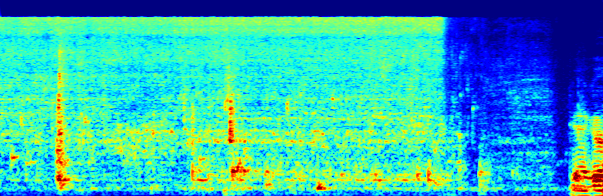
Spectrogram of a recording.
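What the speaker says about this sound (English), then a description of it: "Let's wet the face and get a shaving." Tap water runs steadily into a sink to wet the face before shaving, a close continuous splashing stream that cuts off near the end, followed by a brief bump.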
